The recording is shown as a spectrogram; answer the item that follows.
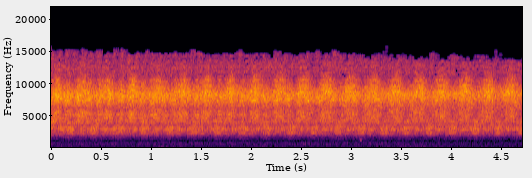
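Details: Loud cicada buzzing in Japan, a continuous harsh high drone with a ratchet-like throb, steady in volume across the whole clip.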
